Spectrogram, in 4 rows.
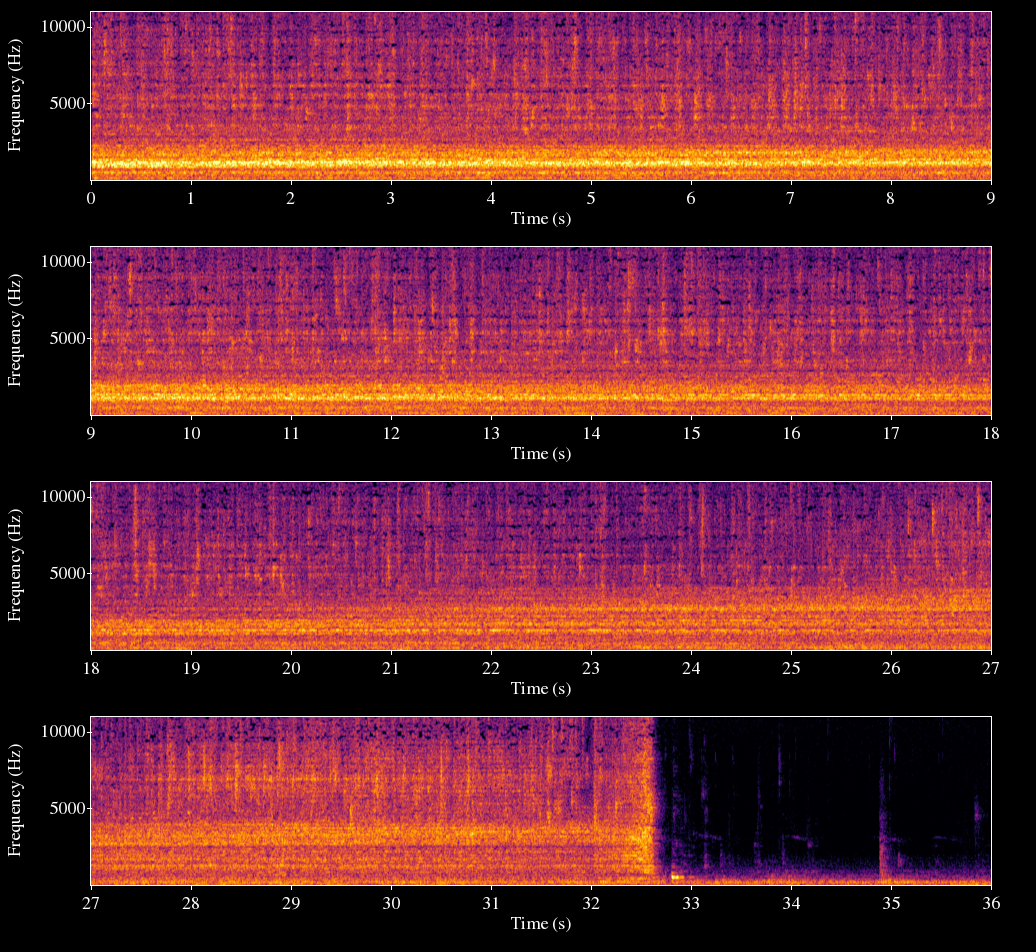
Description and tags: A toilet tank filling with water. Recorded with a Sennheiser MKH-416 and a SounddDevices USB Pre2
